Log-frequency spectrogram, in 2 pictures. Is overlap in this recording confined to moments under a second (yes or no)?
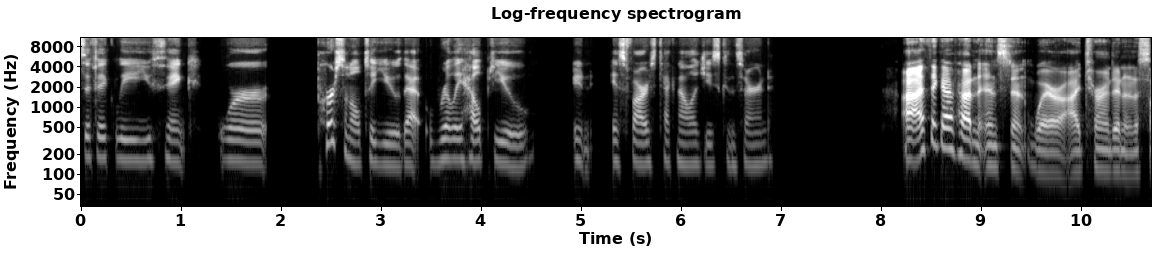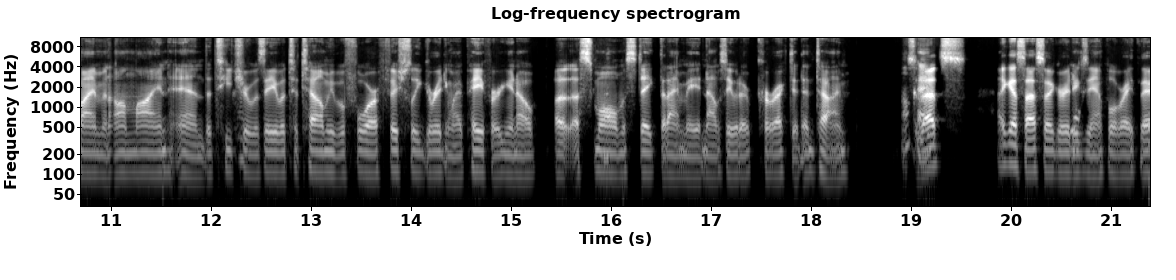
yes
